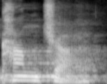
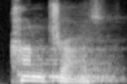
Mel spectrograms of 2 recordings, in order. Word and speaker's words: culture: Culture. Culture, từ văn hóa, đúng không ạ? Culture, u đọc là á và u tiếp theo chúng ta đọc là ơ và t u chúng ta đọc là tra.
